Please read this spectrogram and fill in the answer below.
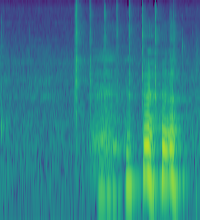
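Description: A few soft clicks, then a short murmured vocalisation by a person's voice lasting under a second, starting about a second in.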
